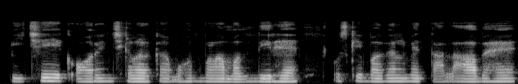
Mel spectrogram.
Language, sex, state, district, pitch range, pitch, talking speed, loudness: Hindi, male, Jharkhand, Deoghar, 135-145 Hz, 140 Hz, 160 wpm, -20 LUFS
